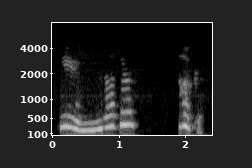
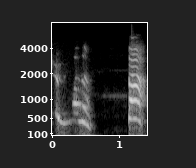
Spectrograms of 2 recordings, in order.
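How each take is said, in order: First: Hushed disbelief. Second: High mock outrage. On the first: Retold or imitated. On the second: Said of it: "and I'm just like".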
